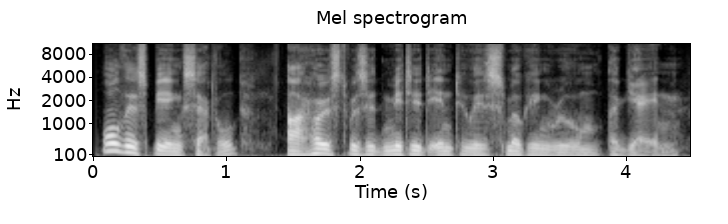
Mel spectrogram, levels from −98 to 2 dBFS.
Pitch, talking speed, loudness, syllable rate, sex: 105 Hz, 175 wpm, -17 LUFS, 4.7 syllables/s, male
